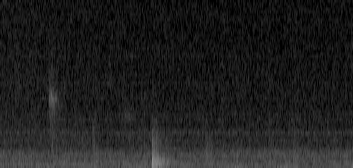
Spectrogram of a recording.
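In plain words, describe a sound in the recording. A woman reads aloud quietly through a microphone.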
